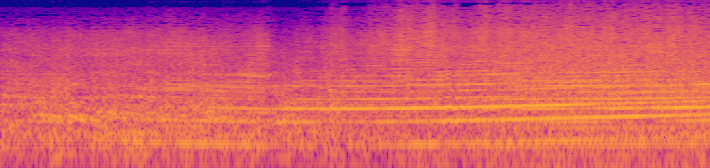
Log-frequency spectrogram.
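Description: Air-cooled Porsche race cars lapping a racing circuit during a Governor's Cup race, a steady distant engine drone that swells and shifts pitch as the cars pass, with no voices over it.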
